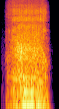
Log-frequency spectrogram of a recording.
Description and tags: A monster voice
